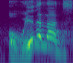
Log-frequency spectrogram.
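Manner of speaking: put-on Newcastle Geordie accent. Retelling what a man said beside his car: imitating a Geordie accent. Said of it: "he said it in a Geordie accent".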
